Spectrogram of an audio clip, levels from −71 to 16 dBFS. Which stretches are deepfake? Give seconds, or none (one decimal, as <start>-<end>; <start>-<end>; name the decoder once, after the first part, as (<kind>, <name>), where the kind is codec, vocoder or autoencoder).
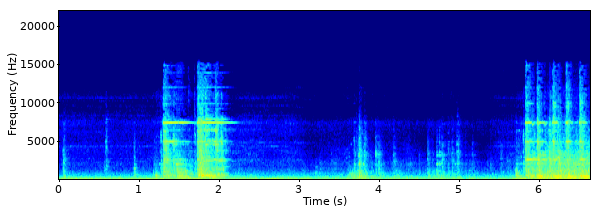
none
